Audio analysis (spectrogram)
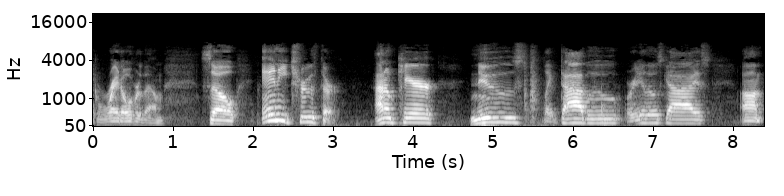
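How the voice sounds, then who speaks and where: A man hosting his own channel, talking loosely and casually to viewers about pictures, calling them man and guys. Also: mid-range voice. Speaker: channel host. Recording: dull lo-fi sound.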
